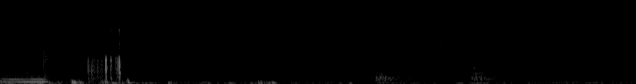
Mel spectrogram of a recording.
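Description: Near silence, with a few faint clicks and light handling sounds while oil is being put into the engine through a funnel.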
